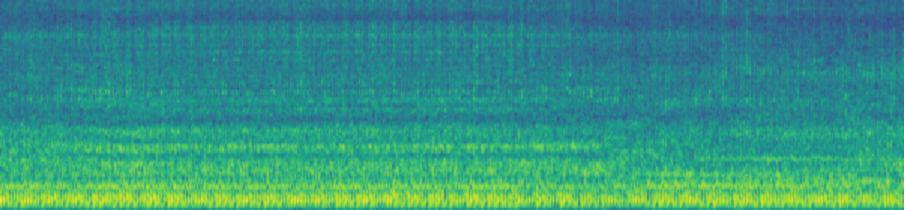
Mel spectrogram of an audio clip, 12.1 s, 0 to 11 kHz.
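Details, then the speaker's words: Mountfield RV40 150cc 45cm mower: steady even engine beat at constant speed, starts fine, no hunting or surging, so carb work skipped; normal running. "I was going to give this a full service, but considering it's starting fine, it runs, no hunting or surging, I'm not even going to mess about with the carb."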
